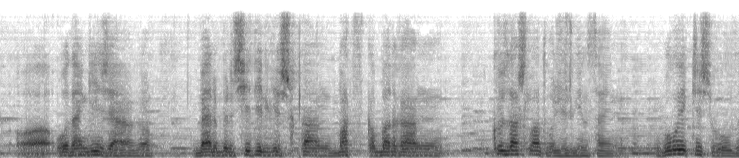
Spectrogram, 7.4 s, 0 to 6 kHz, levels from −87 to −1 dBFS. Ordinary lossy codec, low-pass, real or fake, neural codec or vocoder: none; 5.4 kHz; fake; vocoder, 24 kHz, 100 mel bands, Vocos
